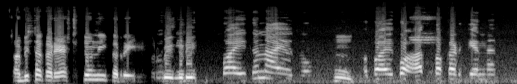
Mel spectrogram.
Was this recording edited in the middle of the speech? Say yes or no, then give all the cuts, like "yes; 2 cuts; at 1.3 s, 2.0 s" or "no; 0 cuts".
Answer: yes; 1 cut; at 1.6 s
